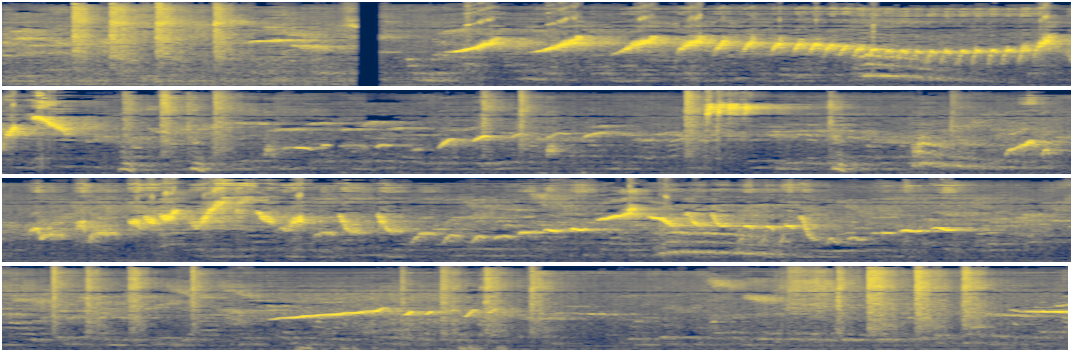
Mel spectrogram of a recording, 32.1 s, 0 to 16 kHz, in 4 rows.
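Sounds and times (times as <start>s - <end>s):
bird singing harsh notes: 0.0s - 32.0s
bird singing whistled notes: 9.8s - 14.2s, 25.4s - 28.8s, 31.4s - 32.0s.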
